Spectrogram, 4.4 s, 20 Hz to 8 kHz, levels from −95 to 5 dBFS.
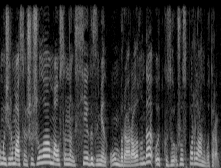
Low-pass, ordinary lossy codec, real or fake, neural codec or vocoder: none; none; real; none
